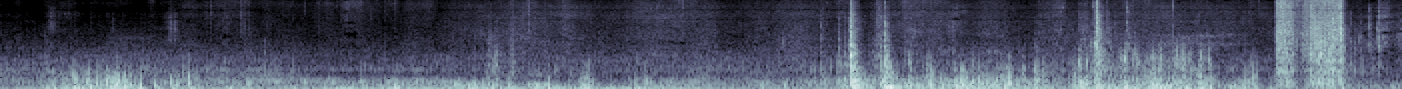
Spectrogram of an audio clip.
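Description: Knocks and scrapes of a protein feed tub being handled in a pickup truck bed, the loudest near the end, over a steady low rumble.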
